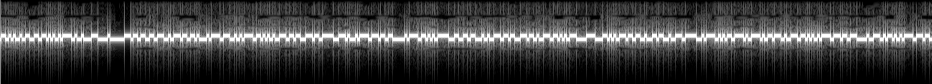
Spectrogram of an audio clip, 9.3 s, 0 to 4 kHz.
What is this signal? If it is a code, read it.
RTTY, about 45.45 baud. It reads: FIRE. IN GENERAL THE VERTICAL ARMOR PLATES ARE MADE
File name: fsk170 / USS-Missouri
